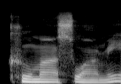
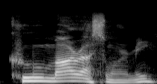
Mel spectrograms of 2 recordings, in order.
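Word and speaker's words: Coomaraswamy: ball buster basically what about hinduism well ananda kumas swami as we as i'm having trouble say his name kumas kumara swarmi thank you well he lays out the bhagavad-gita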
